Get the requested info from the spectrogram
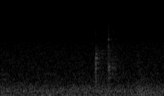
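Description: Quiet room tone, with a faint spoken word and a couple of light clicks about a second in.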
